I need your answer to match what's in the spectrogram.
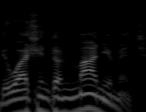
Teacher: mot Washington, l'accent tombé sur le premier syllabe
